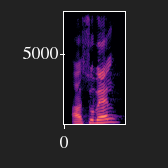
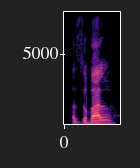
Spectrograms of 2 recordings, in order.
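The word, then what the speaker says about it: Ausubel: sense में according to आसुबेल वैसे शुद्ध उच्चारण है अजुबेल शुद्ध उच्चारण क्या है अजुबेल हिंदी में आते-आते अपन क्या कर देंगे आसुबेल तुम आसुबेल से ज्यादा समझोगे द नॉलेज नॉलेज या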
